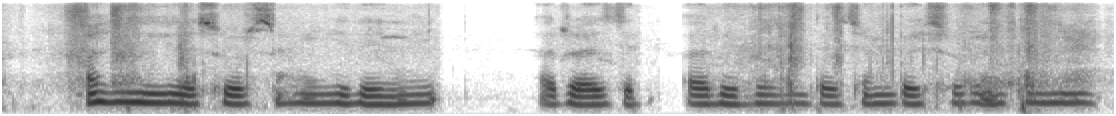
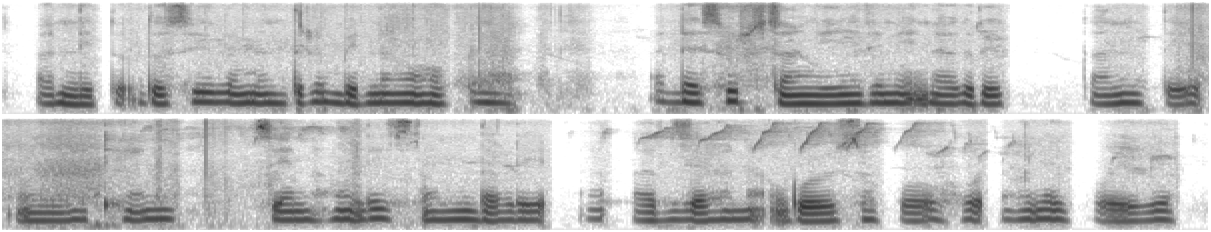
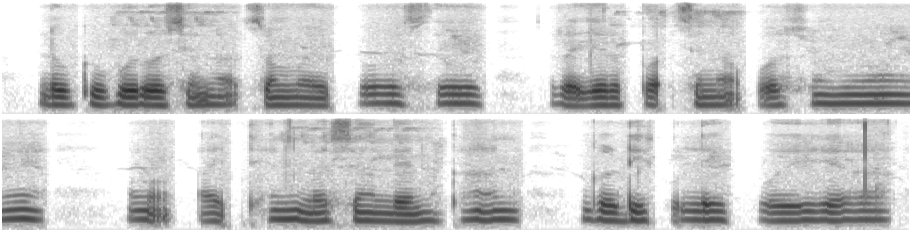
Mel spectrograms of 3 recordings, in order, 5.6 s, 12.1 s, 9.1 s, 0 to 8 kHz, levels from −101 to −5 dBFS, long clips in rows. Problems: low volume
